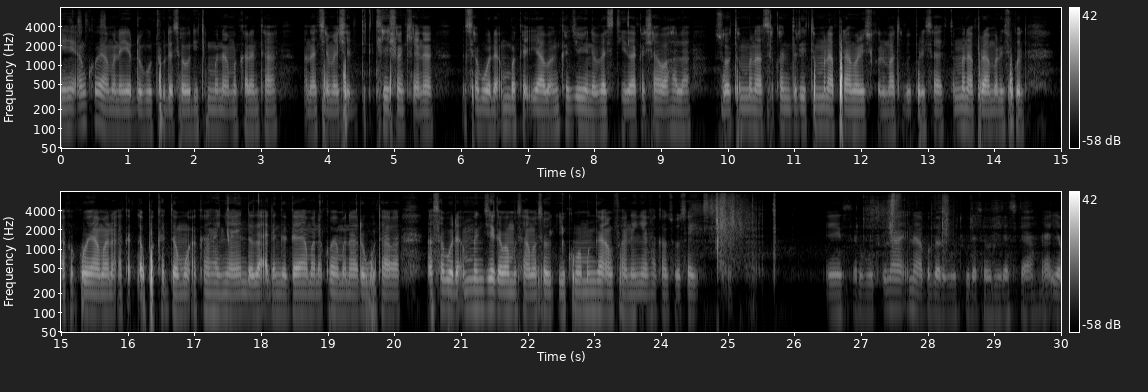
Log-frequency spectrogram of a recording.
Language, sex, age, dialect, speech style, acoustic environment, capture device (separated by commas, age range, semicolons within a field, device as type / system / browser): Hausa, male, 25-34, Nigeria - Nigerian Standard, happy; relaxed, appliances, desktop / Linux / Chrome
